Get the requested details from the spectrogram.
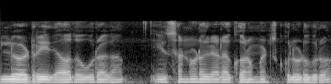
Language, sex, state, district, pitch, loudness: Kannada, male, Karnataka, Raichur, 115 Hz, -15 LUFS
